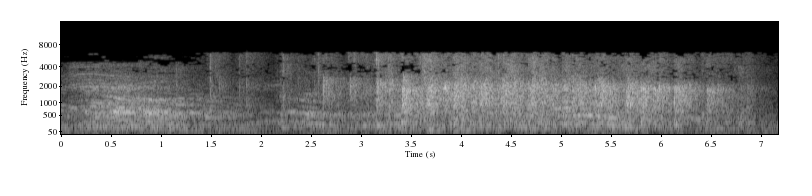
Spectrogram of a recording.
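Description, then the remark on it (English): A crowd applauds continuously, dense clapping swelling louder after a few seconds amid murmured chatter and cheers, sounding like a lively audience. “Clapping for you.”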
